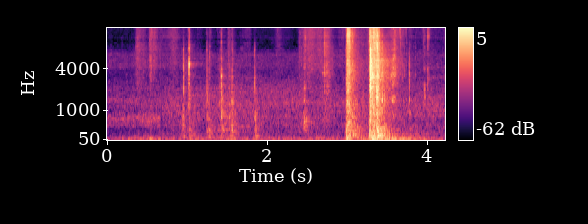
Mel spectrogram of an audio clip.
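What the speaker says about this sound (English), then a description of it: "Now we can open this cover" The cover of an LG top-load washing machine, laid down on its side, is worked open with some light handling noises and then two loud, close thumps as the panel comes free.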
